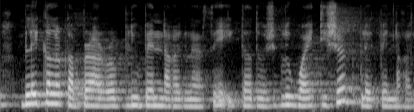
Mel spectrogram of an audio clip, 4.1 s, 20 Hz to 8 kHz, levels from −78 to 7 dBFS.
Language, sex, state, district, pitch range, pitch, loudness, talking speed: Nagamese, female, Nagaland, Dimapur, 195-225 Hz, 205 Hz, -15 LUFS, 245 wpm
